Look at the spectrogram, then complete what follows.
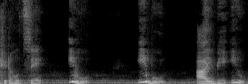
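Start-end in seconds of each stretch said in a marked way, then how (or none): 1.1-2.4 ইবু as 'ee-boo', said on its own; model pronunciation. Shown as a demonstration. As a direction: say ইবু carefully with a clear 'ee'. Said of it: "আই দিয়ে মালয় ল্যাঙ্গুয়েজে use হয়". (স্পষ্ট ই দিয়ে ইবু)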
